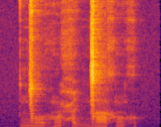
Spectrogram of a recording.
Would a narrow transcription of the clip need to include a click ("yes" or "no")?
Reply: yes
